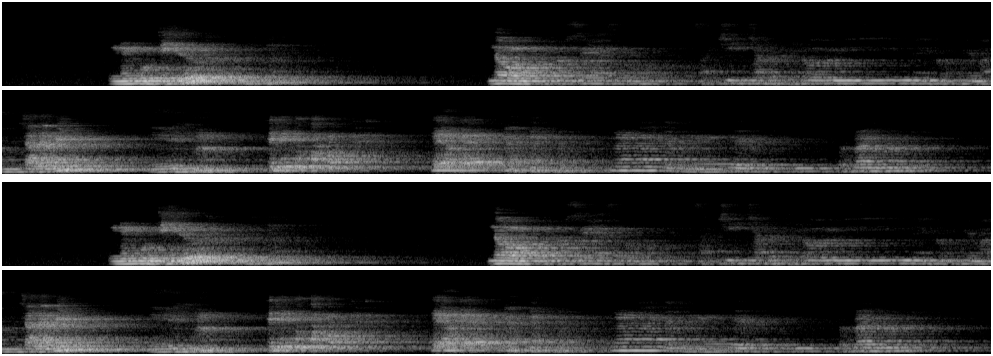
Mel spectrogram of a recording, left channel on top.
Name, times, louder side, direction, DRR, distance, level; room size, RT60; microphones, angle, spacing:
voice 1, 1.1-2.2 4.8-5.3 10.1-10.6 12.5-13.1 13.4-13.5 14.2-14.6 16.7-17.0, equal, 25° right, -12 dB, 1.4 m, -23 dB
voice 2, 2.3-2.9 5.2-6.5 6.9-10.3 11.3-12.0 12.6-12.7 14.2-14.4 14.9-15.6 15.9-16.8 17.1-17.5 17.8-19.1, equal, 5° left, -14 dB, 0.5 m, -32 dB
4.2 x 2.1 x 2.4 m, 2.4 s
head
